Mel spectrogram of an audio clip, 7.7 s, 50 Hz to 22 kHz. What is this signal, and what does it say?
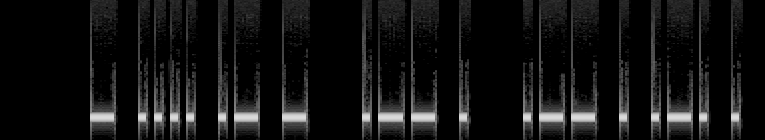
Morse code, heard as a keyed tone, about 15 wpm, 700 Hz. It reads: THAT WE WERE
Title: Sets of 5 Words Encore2 15wpm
